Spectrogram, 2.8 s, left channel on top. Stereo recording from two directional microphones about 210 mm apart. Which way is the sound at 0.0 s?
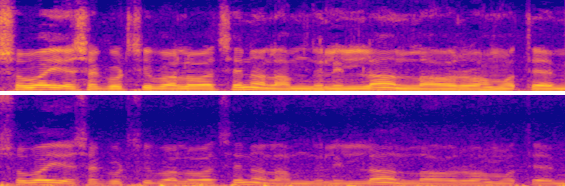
35° left (ahead or behind).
